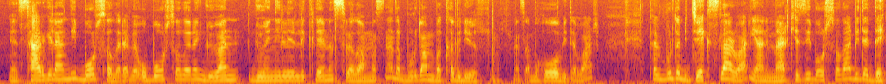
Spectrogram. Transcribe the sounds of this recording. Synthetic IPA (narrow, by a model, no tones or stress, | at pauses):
sæɾɟilʲænd̪iːbo̞ɾsalˠaɾavɛ̰ʔobo̞ɾsalˠaɾɯnɟyvænɟyve̞nilʲiɾlʲicʰlʲe̞ɾininsɯɾalˠanmasɯnad̪abuɾd̪anbakʰabilʲijo̞sunuz̥mɛselʲaːbuɦo̞ːbid̪ɛ̰vaɾ̥ | t̪ʰabiːbuɾd̪abid͡ʒɛcslʲæɾvaɾjaːnimæɾcʰe̞ziːbo̞ɾsalˠaɾbid̪ɛd̪ɛ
